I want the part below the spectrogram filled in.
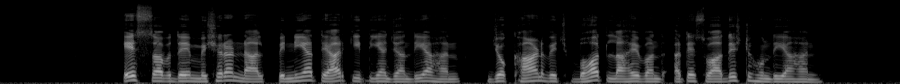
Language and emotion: Punjabi, neutral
